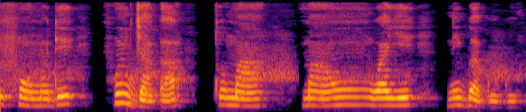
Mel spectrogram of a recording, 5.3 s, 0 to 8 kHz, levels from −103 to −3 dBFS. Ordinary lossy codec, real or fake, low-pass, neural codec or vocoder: none; real; 7.2 kHz; none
